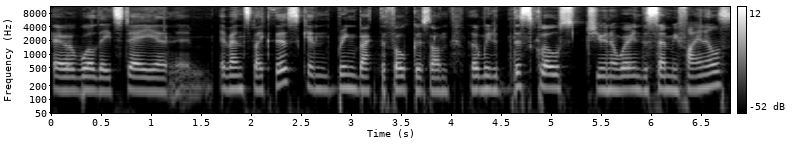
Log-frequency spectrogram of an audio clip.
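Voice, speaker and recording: A woman with a fairly low pitch talks in a monotone, flat intonation, with hardly any pauses, over a quiet background. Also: moderate pace. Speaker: panelist. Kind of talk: panel discussion. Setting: seminar with audience. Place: hall. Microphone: handheld.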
